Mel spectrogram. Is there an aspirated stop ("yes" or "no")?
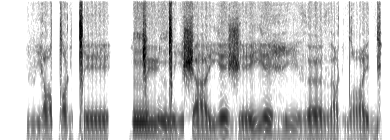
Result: no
